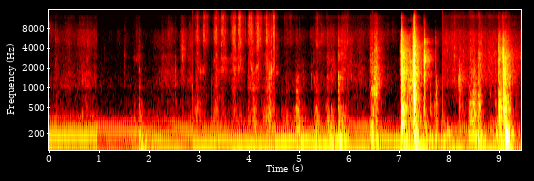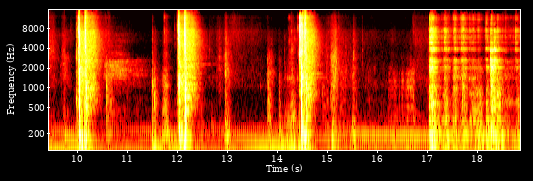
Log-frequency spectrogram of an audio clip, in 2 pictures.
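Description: Knocks, bumps and clicks of an interior door being set into its framed opening, with several loud sharp knocks a couple of seconds apart in the second half.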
